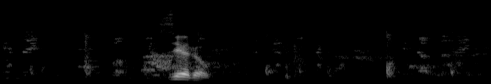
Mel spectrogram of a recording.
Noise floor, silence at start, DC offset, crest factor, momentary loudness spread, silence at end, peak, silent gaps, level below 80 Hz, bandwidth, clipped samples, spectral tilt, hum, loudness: -65 dBFS; 0.25 s; under 0.1%; 24 dB; 29 LU; 0.65 s; -14 dBFS; none; under -90 dBFS; 13.5 kHz; under 0.1%; -1.5 dB/octave; none; -32 LUFS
